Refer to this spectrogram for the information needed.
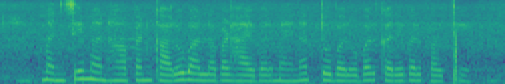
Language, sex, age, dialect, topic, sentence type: Chhattisgarhi, female, 18-24, Central, banking, statement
